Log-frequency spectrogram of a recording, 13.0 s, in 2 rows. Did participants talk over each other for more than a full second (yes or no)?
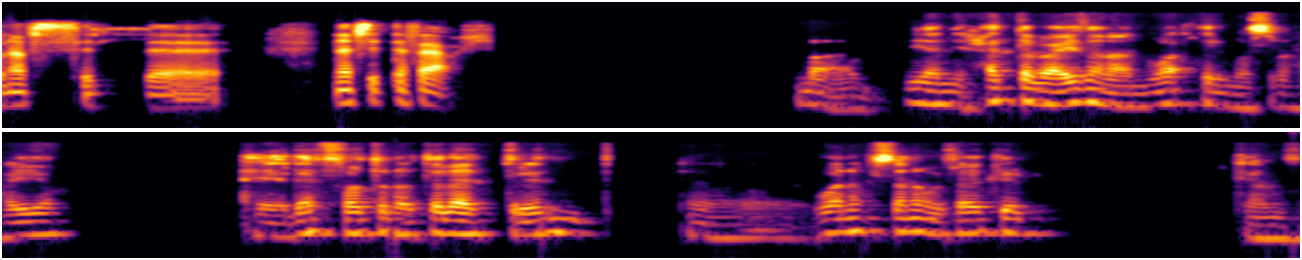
no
